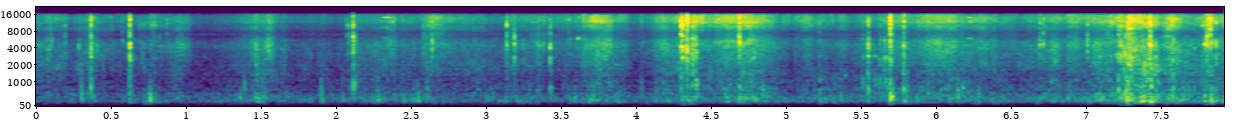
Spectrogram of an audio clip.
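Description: Handling noise of a running camcorder being carried in a bag: bag fabric rustling over the microphone, with irregular small knocks and scrapes and a louder scuffle near the end.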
